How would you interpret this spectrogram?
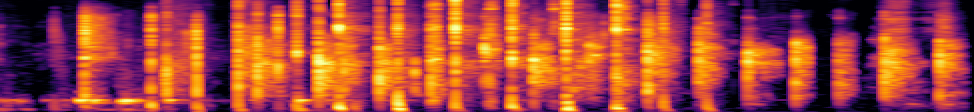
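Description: A few people applaud, their hand claps coming fast and irregular in sharp, crisp bursts that stay fairly loud for about five seconds before thinning slightly at the end.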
